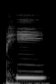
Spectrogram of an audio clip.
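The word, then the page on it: pi: tone 1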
